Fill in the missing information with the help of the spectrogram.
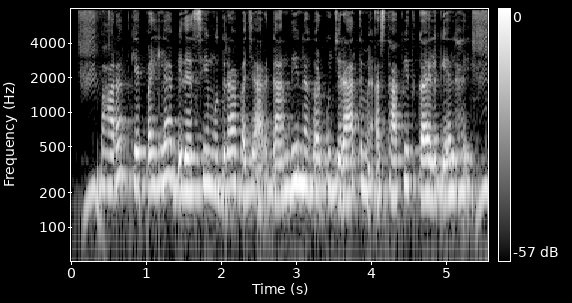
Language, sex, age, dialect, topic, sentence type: Magahi, female, 41-45, Western, banking, statement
